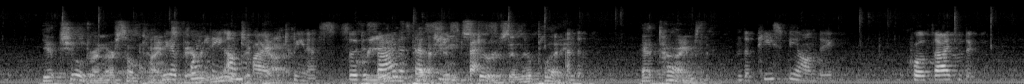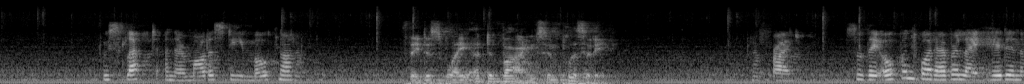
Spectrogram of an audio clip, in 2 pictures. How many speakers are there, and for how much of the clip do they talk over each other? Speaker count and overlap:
two, about 22%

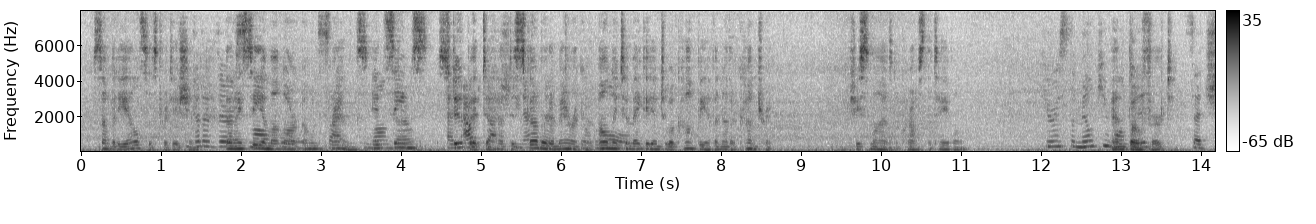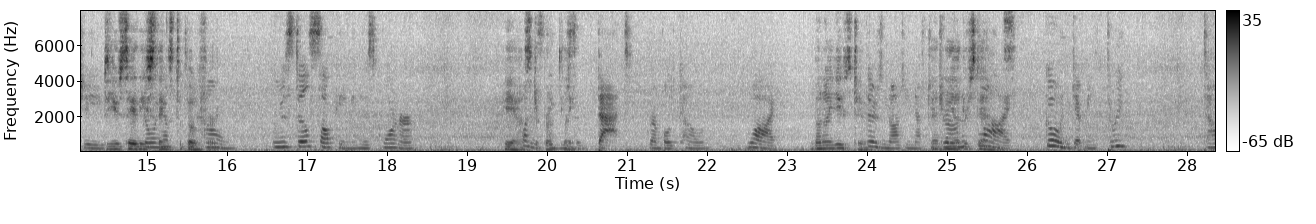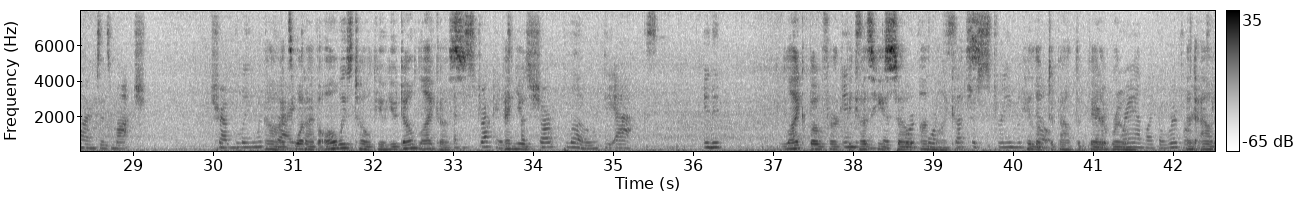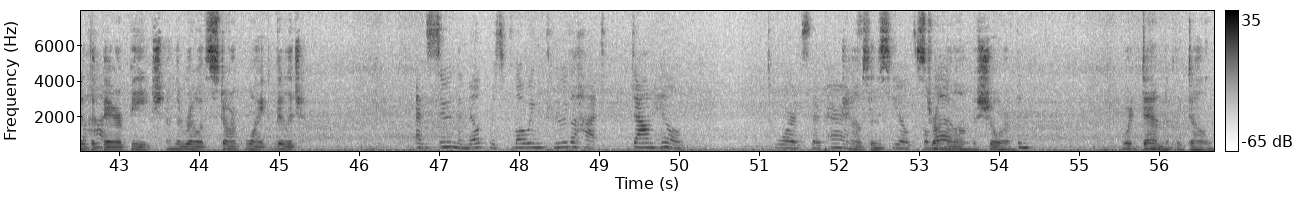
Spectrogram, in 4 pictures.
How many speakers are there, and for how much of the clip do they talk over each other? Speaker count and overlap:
two, about 35%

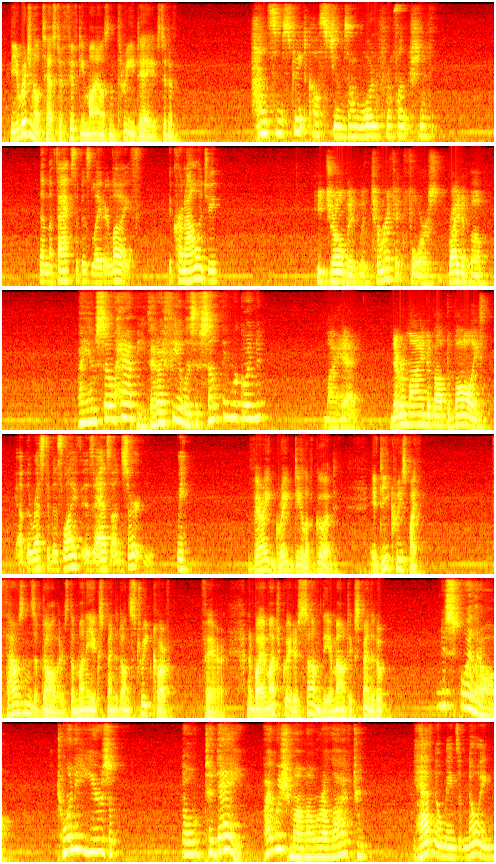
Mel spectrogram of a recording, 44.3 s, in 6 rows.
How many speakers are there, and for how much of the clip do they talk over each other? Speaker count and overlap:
five, no overlap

